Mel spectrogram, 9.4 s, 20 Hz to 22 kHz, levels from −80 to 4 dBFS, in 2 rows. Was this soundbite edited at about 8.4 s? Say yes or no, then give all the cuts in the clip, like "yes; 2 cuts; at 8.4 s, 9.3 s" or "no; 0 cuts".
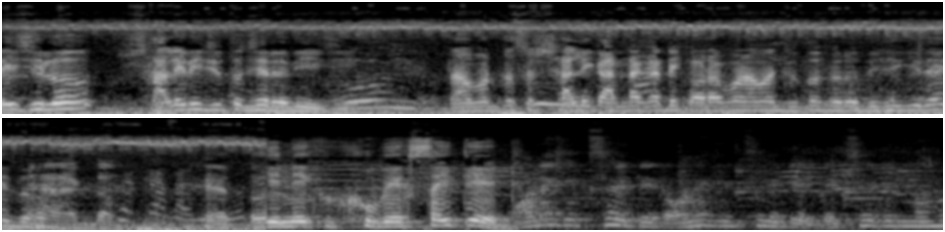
no; 1 cut; at 6.0 s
